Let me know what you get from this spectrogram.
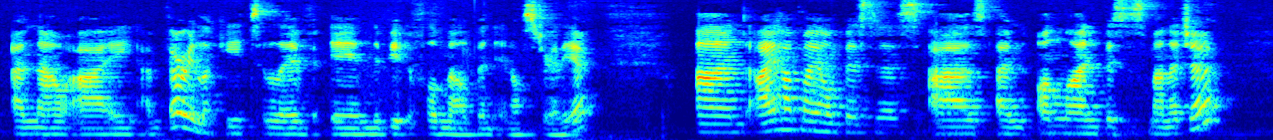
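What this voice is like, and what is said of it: English accent. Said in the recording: “As you can tell from my accent, I'm originally from England.”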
